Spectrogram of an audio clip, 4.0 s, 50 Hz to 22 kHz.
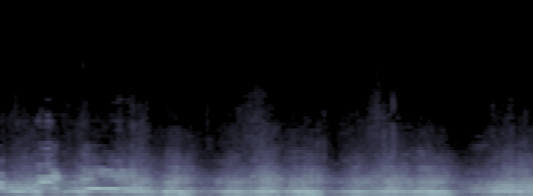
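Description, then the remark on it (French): A large crowd of supporters of candidate José Antonio Kast cheers and shouts in front of a stage set up in a street closed to traffic in a wealthy district of Santiago, Chile, on the evening of 21 November after the results; many voices rise and fall in steady, rhythmic swells like a chant, loud and continuous. “Le soir du 21 novembre, après l'annonce des résultats, les partisans du candidat José Antonio Kast se sont agroupés devant une scène installée en plein milieu d'une rue coupée à la circulation dans une commune riche de Santiago.”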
